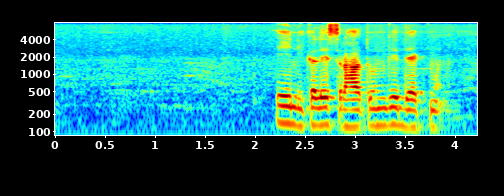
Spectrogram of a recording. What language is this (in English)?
Sinhala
